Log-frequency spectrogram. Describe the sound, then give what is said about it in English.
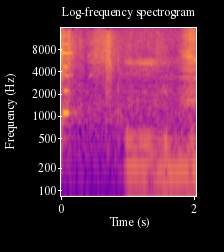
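A low, rumbling growl from a pet wolf named Fang starts about a second in and holds steadily to the end, fairly loud, with a faint brief tone at the very start and no talking. “Don't you pop your claws out on my wolf!”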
